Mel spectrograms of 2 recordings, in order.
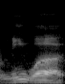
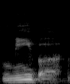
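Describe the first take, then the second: First: The middle consonant is a W sound. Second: The middle consonant is a V sound. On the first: "It's W in it" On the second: "it should be pronounced with a V instead of a W"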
